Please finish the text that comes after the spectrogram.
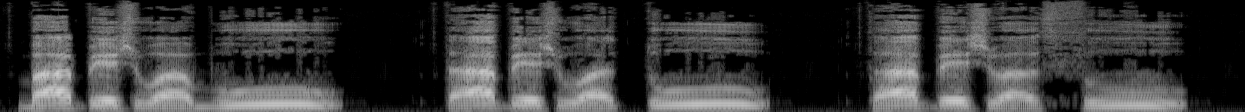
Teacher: number 3, वाव जज़म वाली, जिससे पहले हरफ पर पेश हो, और इसकी अदायगी का तरीका ये है कि होंठों को गोल ना तमाम मिलाकर थोड़ा सा खींचकर पढ़ा जाता है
